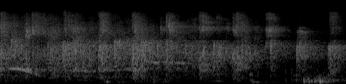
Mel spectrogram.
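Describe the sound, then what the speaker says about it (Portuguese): A church congregation claps together during a service, loud rhythmic applause with beats falling in steady unison, and a bit of voice mixed underneath. "aplauda o nome de Jesus"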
